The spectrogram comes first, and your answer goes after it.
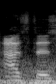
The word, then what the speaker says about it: Asda: Dad, why are you saying Asda's? Is that what I say? Asda's?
